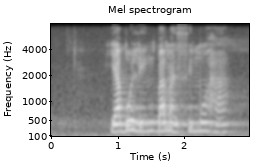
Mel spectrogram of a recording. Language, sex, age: Southern Sotho, female, 18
